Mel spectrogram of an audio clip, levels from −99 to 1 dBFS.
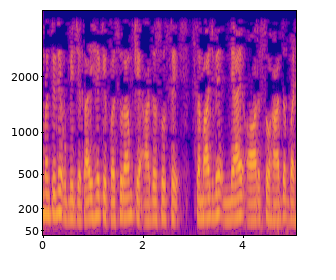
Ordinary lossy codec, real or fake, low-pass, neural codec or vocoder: none; real; 3.6 kHz; none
